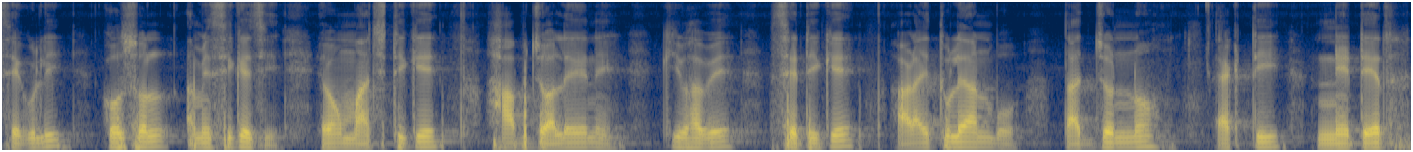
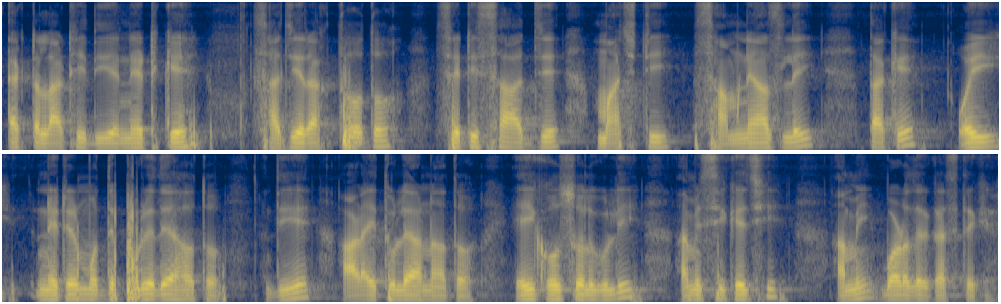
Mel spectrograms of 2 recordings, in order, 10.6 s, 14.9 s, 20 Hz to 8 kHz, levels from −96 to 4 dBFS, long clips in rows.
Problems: none marked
